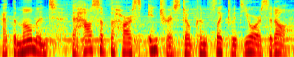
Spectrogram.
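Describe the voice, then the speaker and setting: A woman's voice: deep voice, fairly quick, lightly acted. A woman voicing a sly, composed young male stage magician in a video game, articulate and breezy like a showman. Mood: confident. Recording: music behind the voice.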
